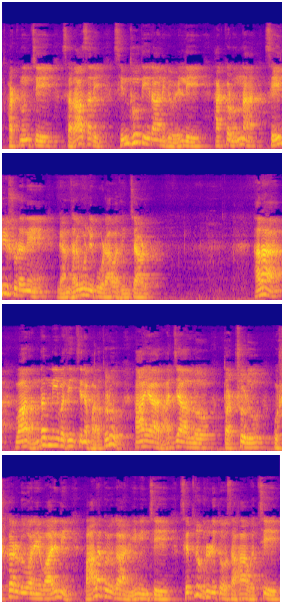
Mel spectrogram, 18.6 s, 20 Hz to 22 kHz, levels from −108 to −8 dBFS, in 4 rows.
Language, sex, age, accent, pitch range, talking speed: Telugu, male, 40-59, native, 105-135 Hz, 80 wpm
